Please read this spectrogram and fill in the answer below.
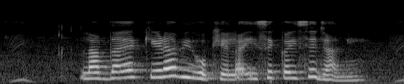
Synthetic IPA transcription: lab̚d̪ajakeɽabʱiɦokʰelaisekəjsed͡ʒani

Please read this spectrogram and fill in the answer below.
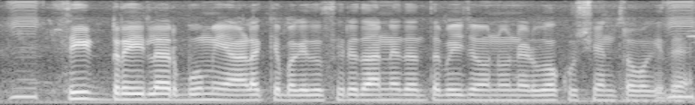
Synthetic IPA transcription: siːʈ̚ɖɾejlɐɾbʱuːmiaːɭɐkːe̞bɐɡed̪usiɾɐd̪aːnjɐd̪ɐnt̪ɐbiːd͡ʒɐʋɐnːuneɽuʋɐkɾuʂijɐnt̪ɾɐʋaːɡid̪e̞

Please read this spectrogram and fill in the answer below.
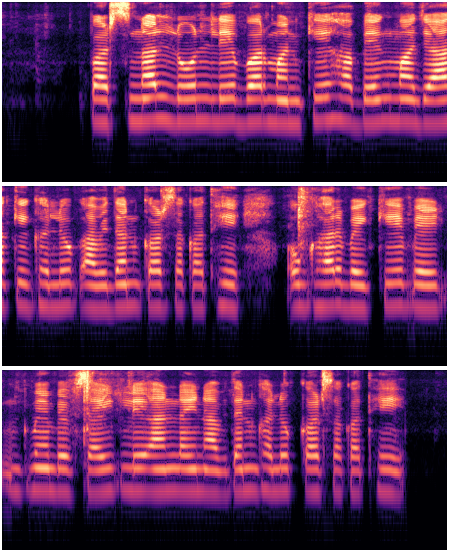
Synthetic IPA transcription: pəɾsnəlːoːnlebəɾmənkʰeɦəbɛ̃ːŋkmãd͡ʒaːkeɡʱɐlokaːʋeːd̪ənkəɾsəkət̪ɦeːɔːɡʱəɾbəɪkebɛ̃kmẽʋebsaːɪʈleɔːnlaːɪnaːʋeːd̪ənɡʱəlokːəɾsəkət̪ɦeː

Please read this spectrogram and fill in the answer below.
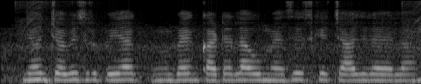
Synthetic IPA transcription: d͡ʒɐɦãt͡ʃɔːbiːs̬ɾʊpəjabɛ̃ːŋkːaːʈelaomɛːsed͡ʒket͡ʃaːɾd͡ʒɾɐɦela

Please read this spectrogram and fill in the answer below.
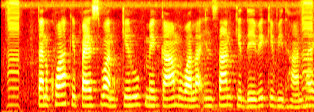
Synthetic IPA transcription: t̪ənkʰwakepɛsʋənkeɾupmekamʋalaʔinsanked̪eʋekeʋid̪ʱanɦəj

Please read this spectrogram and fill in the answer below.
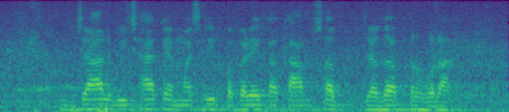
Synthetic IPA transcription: d͡ʒaːlbit͡ʃʰakemət͡ʃʰɾipəkɽekakaːmsəb̚d͡ʒəɡəpʰəɾɦolaː

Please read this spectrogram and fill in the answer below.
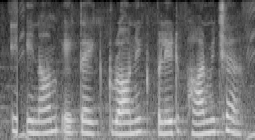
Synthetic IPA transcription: iɪnaːmḛːk̚ʈ̪akʈɾɔːnɪkpleːʈpʰaːɾmĩt͡ʃʰɛ

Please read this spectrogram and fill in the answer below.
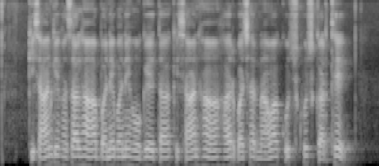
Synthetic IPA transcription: kɪsaːnkepʰɐsəlɦãbɐnebɐneɦõːɡet̪akɪsaːnɦãɦɐɾbɐt͡ʃʰəɾnaːʋakʊt͡ʃʰxʊʃkɐɾt̪ʰeː

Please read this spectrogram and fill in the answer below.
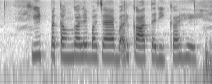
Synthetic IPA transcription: kiːʈ̚pɐt̪ə̃ŋɡalebɐt͡ʃaːjabɐɾkaːt̪ɐɾiːkaɦɛː

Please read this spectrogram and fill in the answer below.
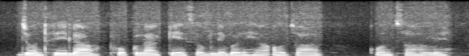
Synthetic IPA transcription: d͡ʒõːdʰʱɾilapʰoːklakesəblebəɽ̤ijãʔɔːt͡ʃaːɾ | koːnsaɦʋe

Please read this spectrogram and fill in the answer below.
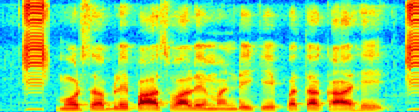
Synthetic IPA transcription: moːɾsəblepaːsʋaːlemə̃ɳɖikepət̪akaːɦeː

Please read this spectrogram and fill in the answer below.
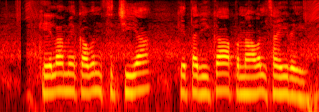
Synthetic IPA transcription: kʰeːlãːmẽːkəʋənsɪt͡ʃʰɪjãː | keːt̪əɾiːkaəpnaːʋəlsaːɦiɾəɦiː

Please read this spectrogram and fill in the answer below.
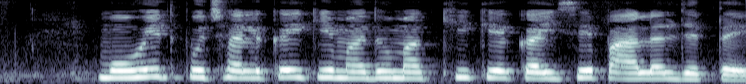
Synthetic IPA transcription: moːɦɪd̪pʊt͡ʃʰəlkəikimɐd̪ʱuməkʰːikekɐisepaːləld͡ʒət̪e

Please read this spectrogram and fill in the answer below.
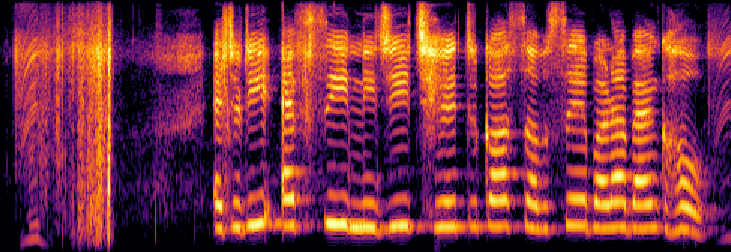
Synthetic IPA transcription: et͡ʃʰɖiepʰsinid͡ʒit͡ʃʰet̪ɾəkasəbsebəɽabɛ̃ŋkɦɔ

